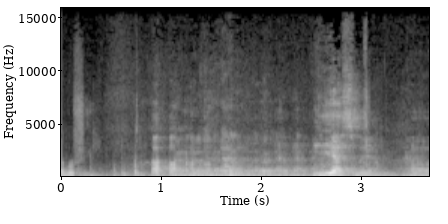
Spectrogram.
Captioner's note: audience laughs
